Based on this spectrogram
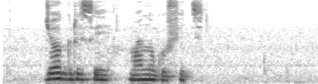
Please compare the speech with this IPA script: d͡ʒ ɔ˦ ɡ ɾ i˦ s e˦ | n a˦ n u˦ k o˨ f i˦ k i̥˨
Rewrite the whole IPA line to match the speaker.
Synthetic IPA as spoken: d͡ʒ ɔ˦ ɡ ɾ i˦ s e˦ | m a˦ n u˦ ɡ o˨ f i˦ t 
